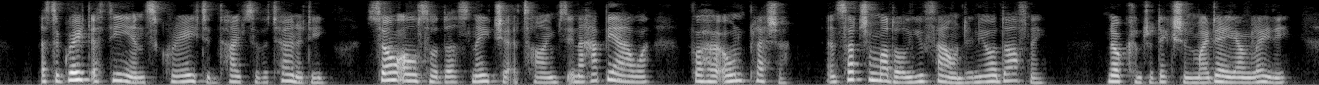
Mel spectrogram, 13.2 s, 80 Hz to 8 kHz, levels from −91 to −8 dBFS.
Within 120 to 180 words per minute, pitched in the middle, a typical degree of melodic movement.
No: average, 170 wpm; high, 195 Hz; average, 3.8 semitones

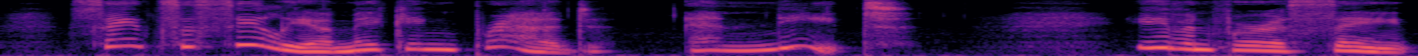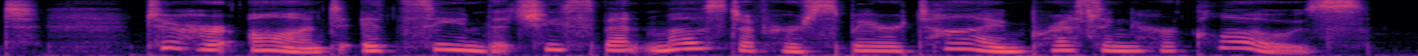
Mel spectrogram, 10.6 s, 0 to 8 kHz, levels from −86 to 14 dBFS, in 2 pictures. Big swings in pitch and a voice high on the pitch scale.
Yes: wide, 5.8 semitones; high, 220 Hz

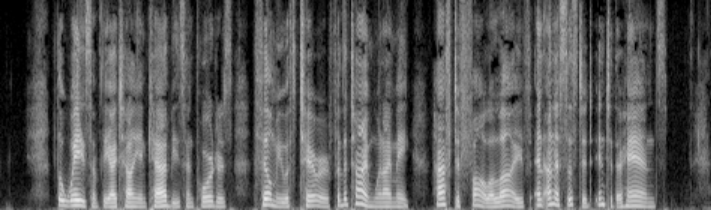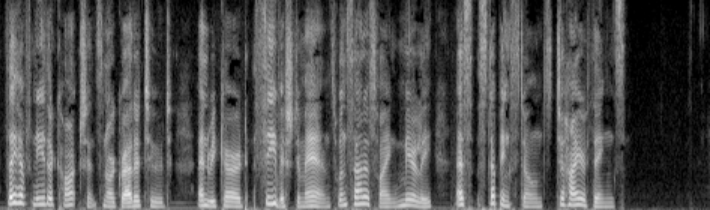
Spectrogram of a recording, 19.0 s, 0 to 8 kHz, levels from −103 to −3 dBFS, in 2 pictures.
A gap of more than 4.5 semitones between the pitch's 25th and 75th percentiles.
Yes: average, 5.3 semitones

